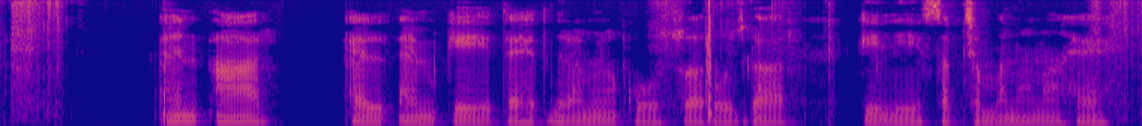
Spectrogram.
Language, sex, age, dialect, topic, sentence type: Hindi, female, 36-40, Garhwali, banking, statement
